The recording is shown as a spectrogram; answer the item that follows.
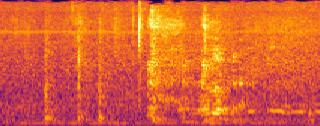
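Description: Faint voices in a lecture room with a few light clicks, and a short wavering sound in the second half.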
